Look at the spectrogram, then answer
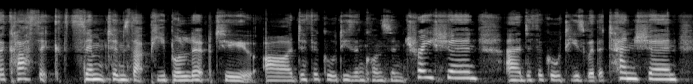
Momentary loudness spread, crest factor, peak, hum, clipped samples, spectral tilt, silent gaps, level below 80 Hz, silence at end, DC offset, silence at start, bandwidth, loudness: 7 LU; 16 dB; 0 dBFS; none; under 0.1%; -3.5 dB/octave; none; -60 dBFS; 0 s; under 0.1%; 0 s; 14.5 kHz; -16 LUFS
